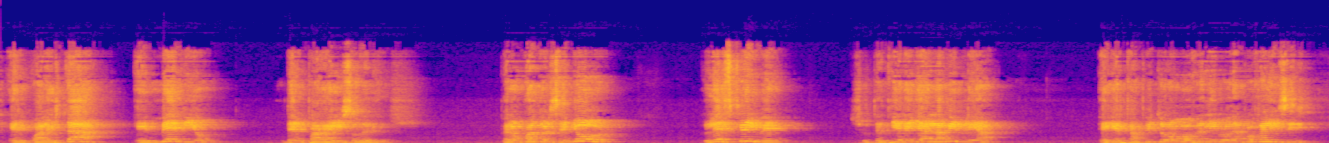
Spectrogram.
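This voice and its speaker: A man preaching a Bible teaching to his congregation, asking them questions and answering them himself, and reading scripture slowly and deliberately. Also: very high-pitched, bright, forceful tone. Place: church sanctuary. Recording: echoey church hall, mic at a distance.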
